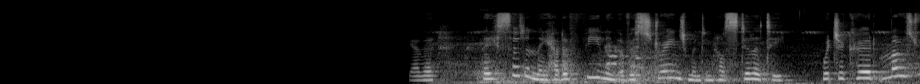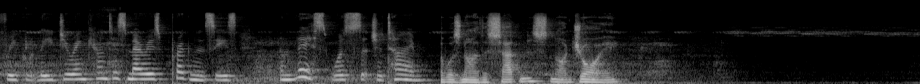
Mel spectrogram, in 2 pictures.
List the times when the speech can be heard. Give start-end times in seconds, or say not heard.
4.1-15.6.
